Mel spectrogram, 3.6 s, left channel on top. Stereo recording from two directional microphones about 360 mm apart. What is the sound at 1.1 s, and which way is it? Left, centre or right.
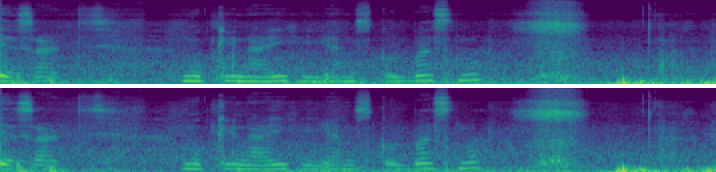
Speech, centre.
